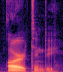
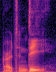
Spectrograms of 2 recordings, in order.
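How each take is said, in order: First: The stress is on the first syllable. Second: The stress is on the last syllable. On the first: "if they put it on the first syllable" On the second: "If it's on the last one"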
